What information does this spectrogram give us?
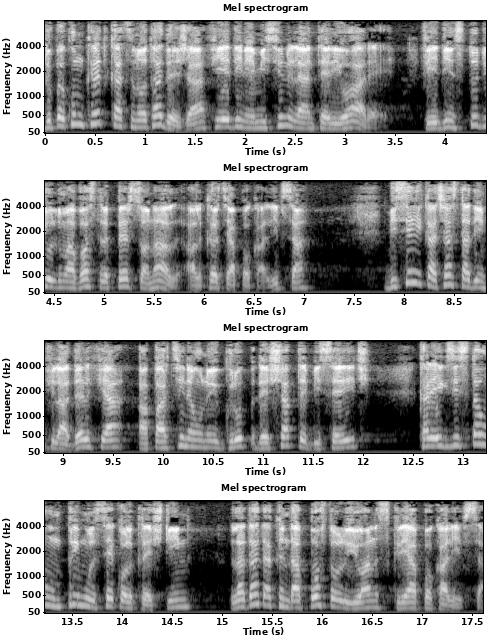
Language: Romanian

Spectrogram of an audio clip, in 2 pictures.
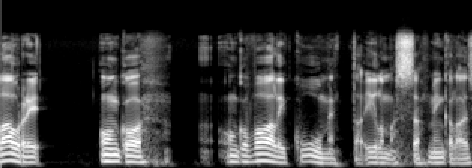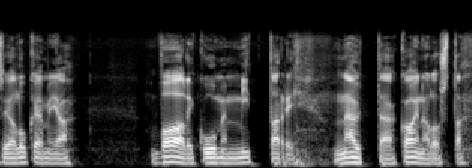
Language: Finnish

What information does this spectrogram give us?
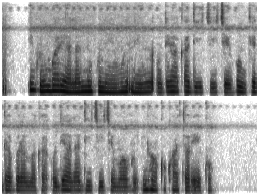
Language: Igbo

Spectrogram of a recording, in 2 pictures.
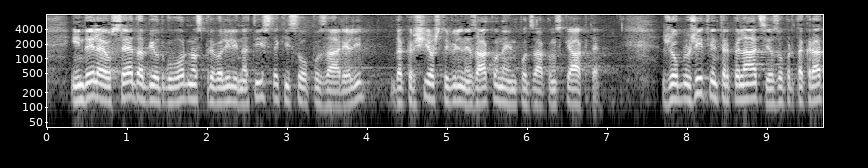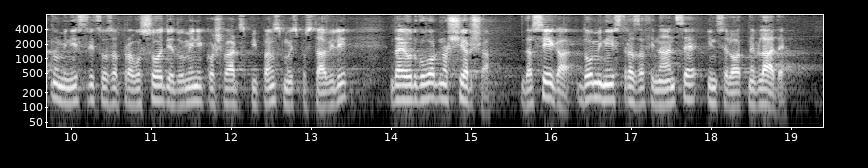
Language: Slovenian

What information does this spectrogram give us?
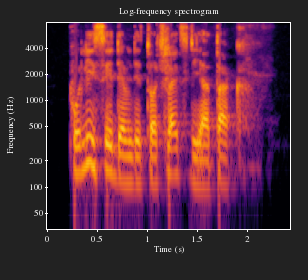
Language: Nigerian Pidgin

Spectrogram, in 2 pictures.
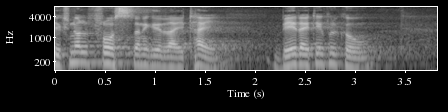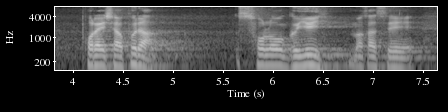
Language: Bodo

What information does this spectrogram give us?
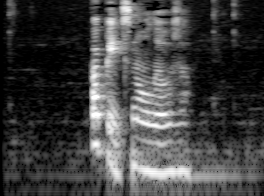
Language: Latgalian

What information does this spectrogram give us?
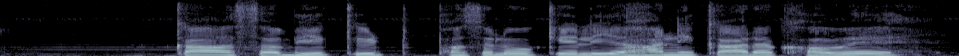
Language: Bhojpuri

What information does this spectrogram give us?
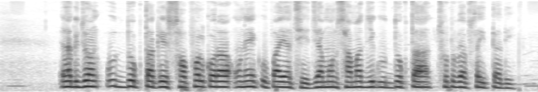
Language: Bangla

